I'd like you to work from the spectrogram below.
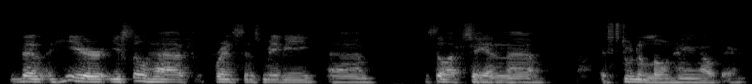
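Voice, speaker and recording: A middle-aged man with a Dutch accent, explaining budgeting in a casual livestream with many fillers and restarts. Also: on the low side. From Netherlands. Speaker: personal finance presenter. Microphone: video call. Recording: muffled lo-fi video call audio.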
